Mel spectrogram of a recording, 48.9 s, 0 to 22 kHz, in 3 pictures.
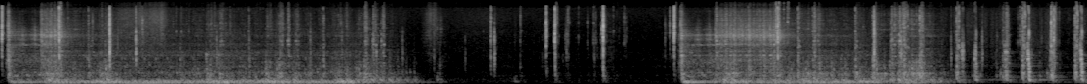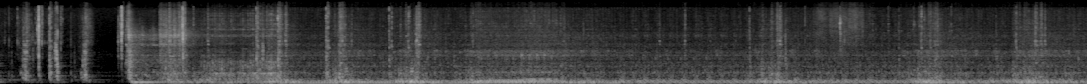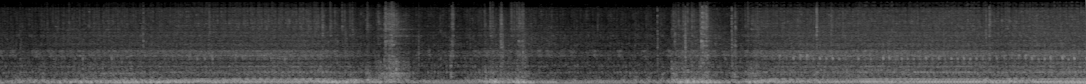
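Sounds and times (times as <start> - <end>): car engine starting and revving: 0.0 - 6.2, 10.1 - 14.6, 18.1 - 48.9.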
